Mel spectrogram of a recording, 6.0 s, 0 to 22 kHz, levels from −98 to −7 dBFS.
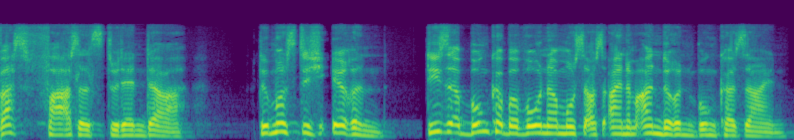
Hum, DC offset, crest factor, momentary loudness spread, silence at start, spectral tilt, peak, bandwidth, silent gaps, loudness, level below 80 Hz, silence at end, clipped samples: none; under 0.1%; 16 dB; 6 LU; 0 s; -4.5 dB/octave; -2 dBFS; 11 kHz; none; -18 LUFS; -60 dBFS; 0.05 s; under 0.1%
